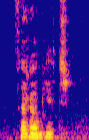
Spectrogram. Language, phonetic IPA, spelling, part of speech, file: Polish, [zaˈrabʲjät͡ɕ], zarabiać, verb, LL-Q809 (pol)-zarabiać.wav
